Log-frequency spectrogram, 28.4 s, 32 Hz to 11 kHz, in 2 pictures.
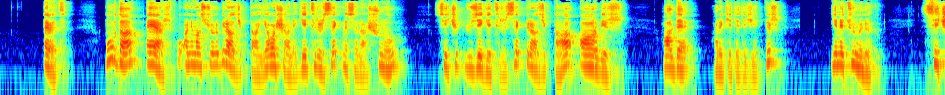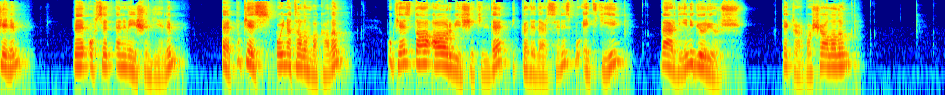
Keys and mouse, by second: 0.2 click, 4.0 click, 5.5 click, 6.4-9.0 drag, 11.5 click, 12.6 q, 18.2 click, 22.7 click, 23.6-23.9 middle drag, 24.8 click, 26.1 middle click, 27.0 middle click, 27.9-28.2 middle drag.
